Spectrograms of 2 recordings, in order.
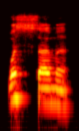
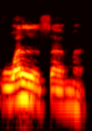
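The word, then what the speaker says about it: والسماء: contoh di ayat 2 kalau di ayat pertama di awal kalimat wassama Bukan Wal sama nah penyebutan yang telah Allah tetapkan membacanya adalah maka sempurna sekali Alquran yang telah Allah turunkan kepada kita dibaca dengan wassama Coba kita disuruh bacanya wall sama susah bacanya apalagi setelahnya itu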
